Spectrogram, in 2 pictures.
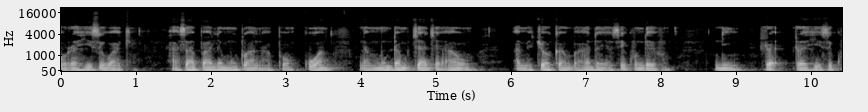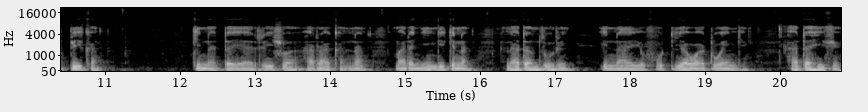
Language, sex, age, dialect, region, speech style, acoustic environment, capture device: Swahili, male, 25-34, Kenya - Nairobi Sheng-influenced, Kenya, relaxed, nature; appliances, mobile / Linux / Chrome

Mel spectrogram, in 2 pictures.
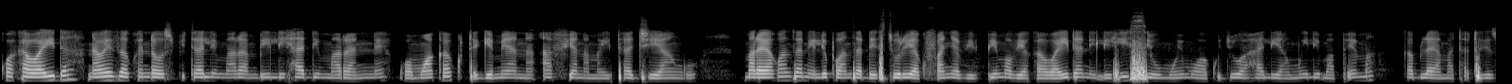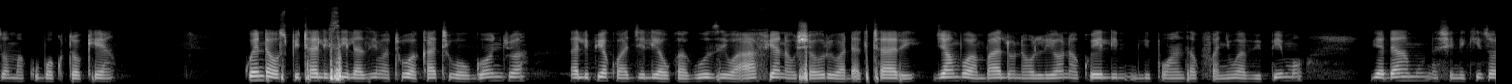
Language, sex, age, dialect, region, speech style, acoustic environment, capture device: Swahili, female, 18-24, Kenya - Nairobi Sheng-influenced, Kenya, happy; focused, silence, mobile / Linux / Chrome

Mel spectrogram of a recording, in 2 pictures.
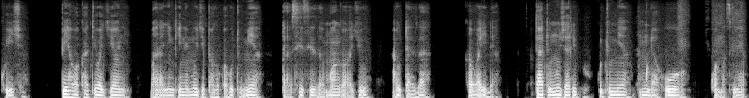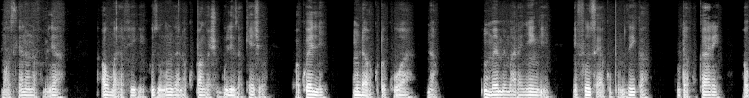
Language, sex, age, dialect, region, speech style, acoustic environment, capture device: Swahili, male, 18-24, Kenya - Nairobi Sheng-influenced, Kenya, tired, silence, mobile / Linux / Chrome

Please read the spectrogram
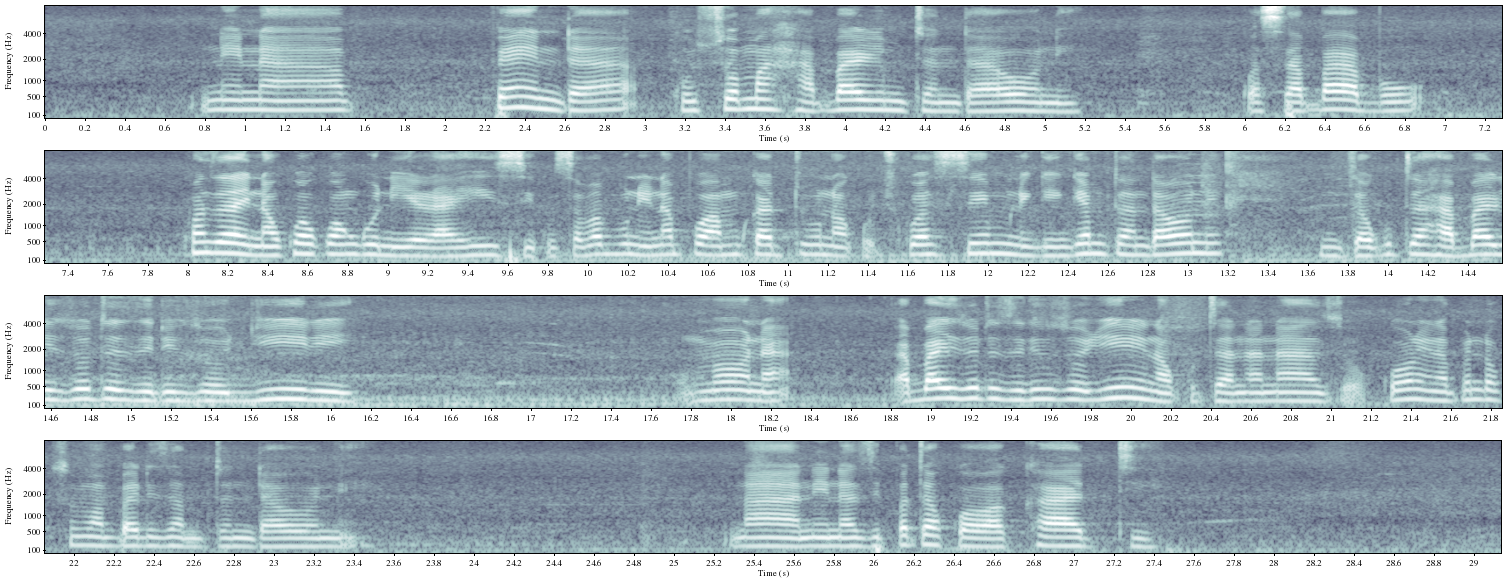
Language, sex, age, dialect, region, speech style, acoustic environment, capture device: Swahili, female, 25-34, Tanzania - Dar es Salaam, Tanzania, happy; focused, silence, mobile / macOS / Safari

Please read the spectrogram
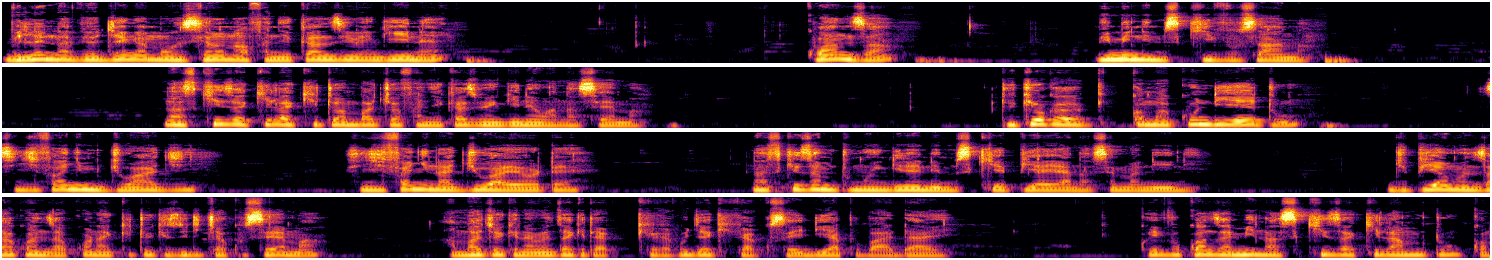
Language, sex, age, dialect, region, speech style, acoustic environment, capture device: Swahili, male, 18-24, Kenya - Nairobi Sheng-influenced, Kenya, relaxed, nature; people talking; appliances, mobile / Linux / Chrome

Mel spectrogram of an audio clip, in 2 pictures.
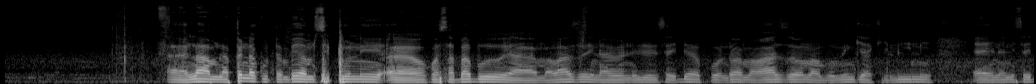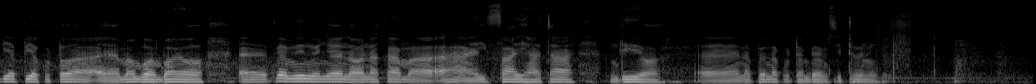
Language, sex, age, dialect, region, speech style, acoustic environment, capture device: Swahili, male, 25-34, Kenya - Nairobi Sheng-influenced, Kenya, relaxed, music, mobile / Linux / Chrome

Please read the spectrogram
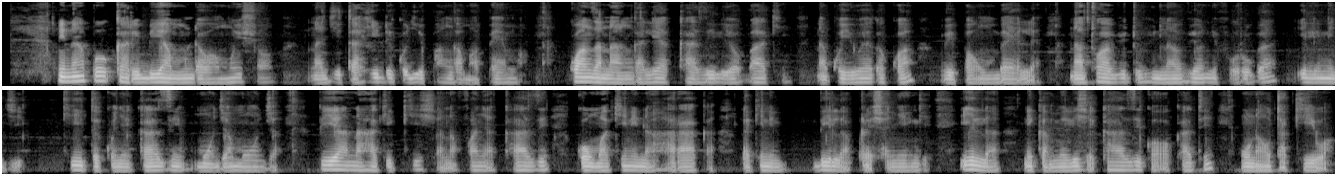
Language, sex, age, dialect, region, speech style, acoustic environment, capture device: Swahili, male, 18-24, Kenya - Mombasa, Kenya, focused; excited; happy; relaxed, silence, mobile / Linux / Chrome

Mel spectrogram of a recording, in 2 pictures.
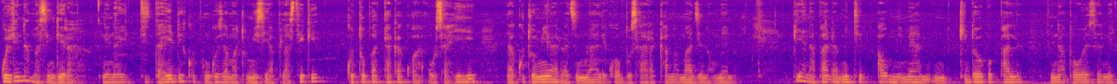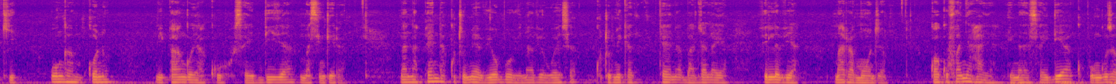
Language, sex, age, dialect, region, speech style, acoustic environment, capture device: Swahili, male, 18-24, Kenya - Nairobi Sheng-influenced, Kenya, focused, nature; music; silence, mobile / Linux / Chrome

